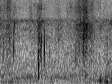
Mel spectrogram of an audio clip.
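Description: Footsteps on pavement, three steps about a second apart, over a steady high-pitched insect drone.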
